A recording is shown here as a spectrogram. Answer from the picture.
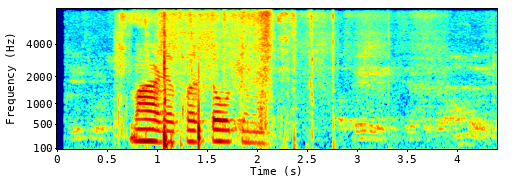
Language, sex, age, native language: Icelandic, male, 11, Icelandic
